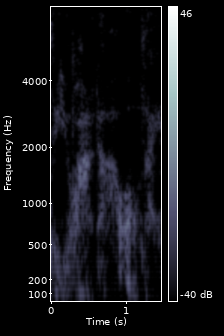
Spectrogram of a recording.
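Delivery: soft, hushed whisper, barely voiced. Leaning over to ask a companion a question in character: whispering. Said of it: "Whisper to her".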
